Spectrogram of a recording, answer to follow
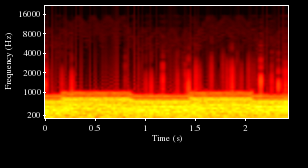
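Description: Loud, harsh, heavily distorted electronic noise with a muffled, cut-off top, shifting slightly in tone roughly twice a second, with faint crackles above it.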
